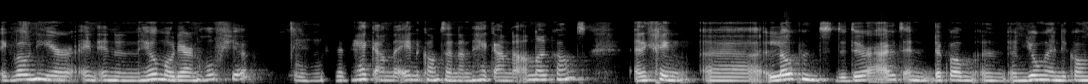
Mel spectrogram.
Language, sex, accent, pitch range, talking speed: Dutch, female, Dutch, 180-220 Hz, 220 wpm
